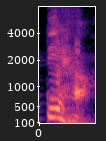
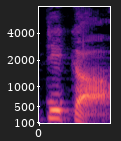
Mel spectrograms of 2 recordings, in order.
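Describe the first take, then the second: First: Said teha, with e and h. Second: Said teka, with e and k. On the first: Comilla regional form. "Comilla কয় টেহা" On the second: Mymensingh regional form. "কোন অঞ্চলে কয় টেকা ... ময়মনসিং"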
